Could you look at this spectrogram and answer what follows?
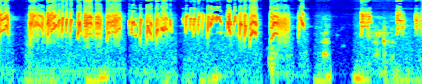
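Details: Sogon giving its cuit cuit chatter as a lure to excite other sogon: nearly continuous volleys of high, rapid twittering notes broken by brief gaps, tapering into a few isolated chirps near the end.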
